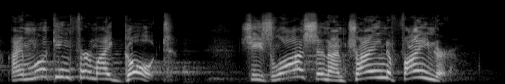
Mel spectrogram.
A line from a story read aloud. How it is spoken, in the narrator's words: a hermit shouted back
